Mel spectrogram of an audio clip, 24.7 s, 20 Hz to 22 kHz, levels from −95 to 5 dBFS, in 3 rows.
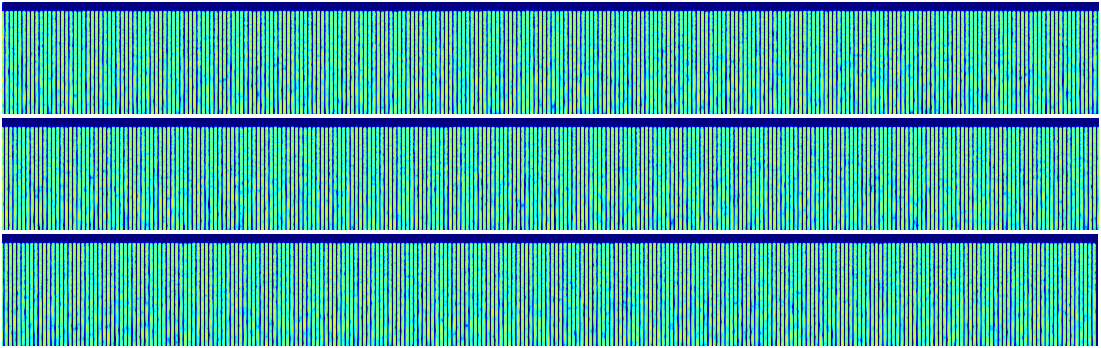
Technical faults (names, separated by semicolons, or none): compressed stream played as audio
